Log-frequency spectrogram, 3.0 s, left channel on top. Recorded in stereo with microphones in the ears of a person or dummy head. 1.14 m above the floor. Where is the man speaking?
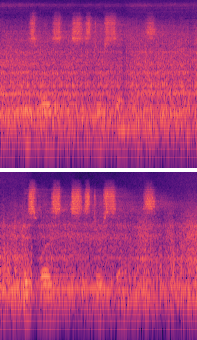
75° right (ahead or behind), 1.8 m.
